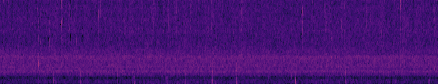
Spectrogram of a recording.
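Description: Soft monsoon rain falling steadily on forest foliage, a constant light hiss with irregular heavier drops landing close by, about one or two a second.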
